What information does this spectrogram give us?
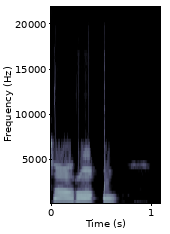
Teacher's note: रा को ऊपर पढ़ना है, क़ाफ को भी ऊपर पढ़ेंगे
